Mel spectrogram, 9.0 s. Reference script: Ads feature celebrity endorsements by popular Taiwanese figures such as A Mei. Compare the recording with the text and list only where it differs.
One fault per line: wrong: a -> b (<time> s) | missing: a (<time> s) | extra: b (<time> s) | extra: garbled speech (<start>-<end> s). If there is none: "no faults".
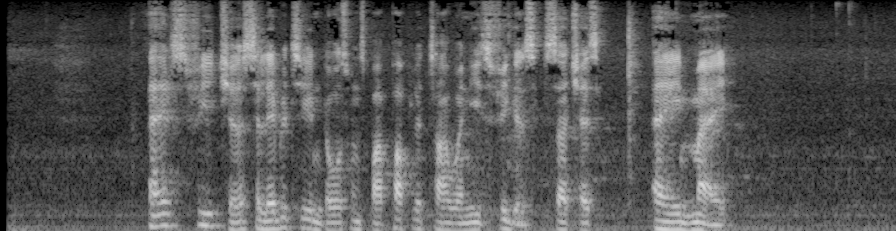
no faults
